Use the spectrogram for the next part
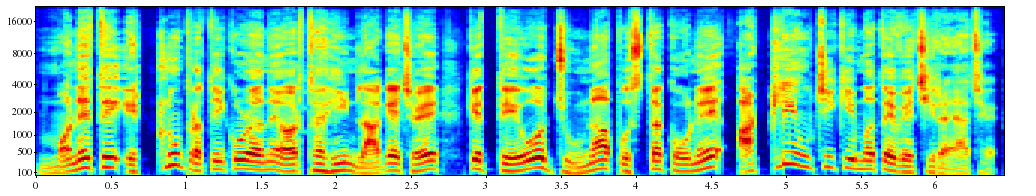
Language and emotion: Gujarati, disgusted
